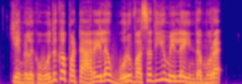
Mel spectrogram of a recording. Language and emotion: Tamil, angry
